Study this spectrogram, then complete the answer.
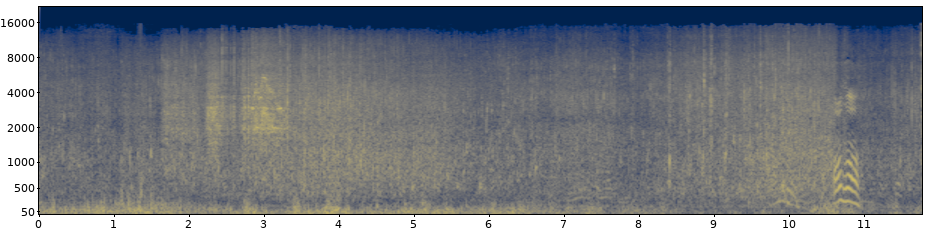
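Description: A fishing reel clicks as it is handled.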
